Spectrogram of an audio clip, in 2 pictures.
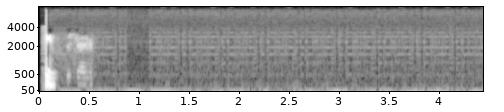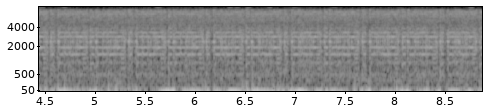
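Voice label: Lakes Sheriff Lake Patrol, scanner audio trunk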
